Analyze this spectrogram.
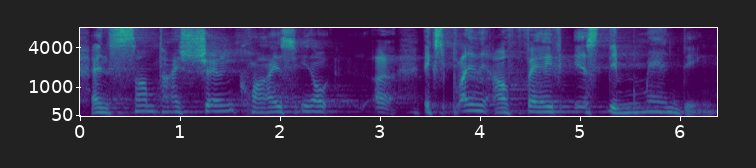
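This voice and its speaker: This is a man speaking with a Hong Kong accent. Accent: Hong Kong Cantonese-accented English. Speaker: pastor. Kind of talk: sermon. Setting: seminary chapel with audience.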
